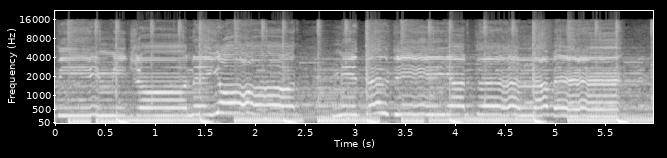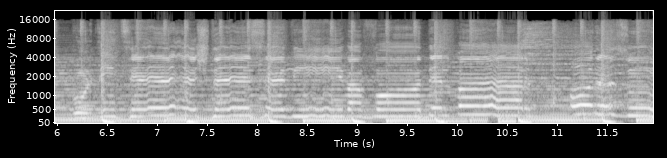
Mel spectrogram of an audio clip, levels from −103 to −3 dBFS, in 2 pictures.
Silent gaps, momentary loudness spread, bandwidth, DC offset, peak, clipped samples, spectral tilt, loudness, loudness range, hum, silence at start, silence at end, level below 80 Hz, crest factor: none; 3 LU; 16.5 kHz; under 0.1%; 0 dBFS; 0.4%; -4.5 dB/octave; -9 LUFS; 1 LU; none; 0 s; 0 s; -18 dBFS; 8 dB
